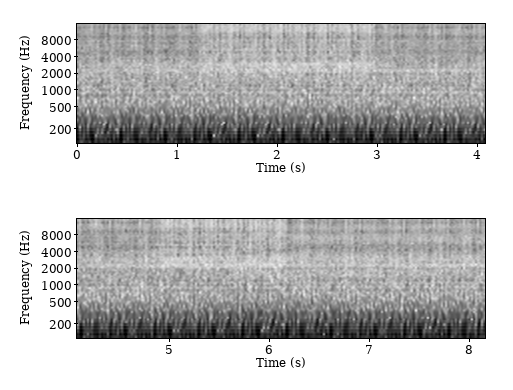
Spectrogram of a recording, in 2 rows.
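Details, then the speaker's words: 1991 Chevy Suburban at idle: deep rumble with a fast, steady metallic rattle from two exhaust pipes touching; fixed by welding them. "well that was easy to diagnose looks like these two pipes are touching which makes them rattle against each other"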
